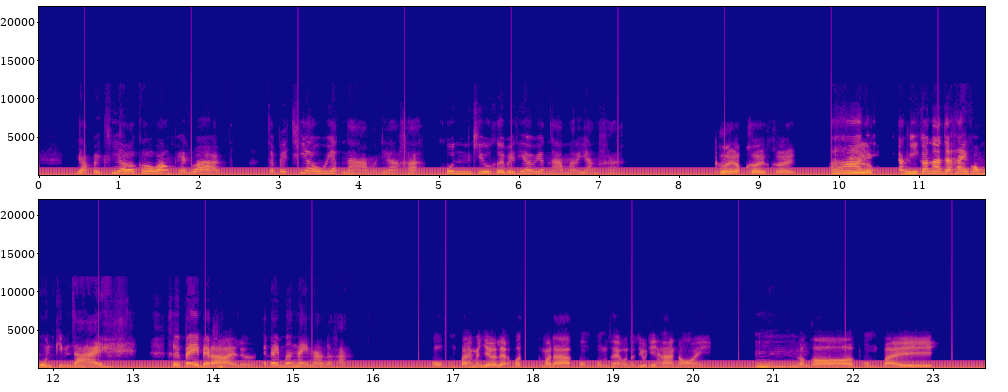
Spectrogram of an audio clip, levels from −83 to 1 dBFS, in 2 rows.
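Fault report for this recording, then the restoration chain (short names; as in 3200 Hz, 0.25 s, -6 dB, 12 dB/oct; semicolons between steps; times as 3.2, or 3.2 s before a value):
buzz 50 Hz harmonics 19 -30 dBFS
tick 45 rpm -14 dBFS
16.91 pop -13 dBFS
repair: de-click; de-hum 50 Hz, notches 19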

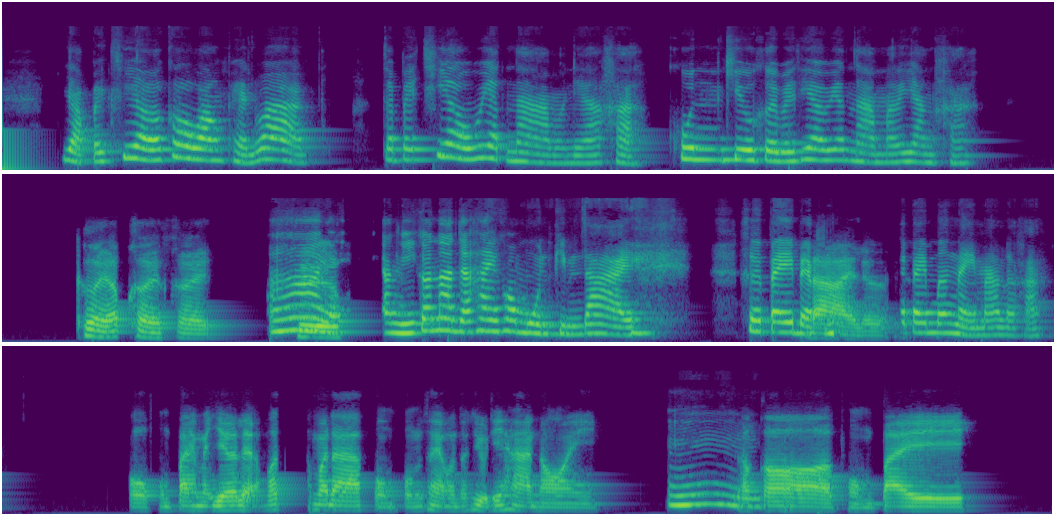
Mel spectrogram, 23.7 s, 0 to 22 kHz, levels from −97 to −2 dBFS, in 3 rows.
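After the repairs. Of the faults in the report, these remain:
none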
